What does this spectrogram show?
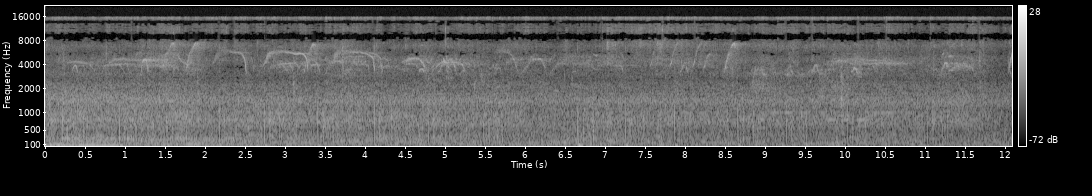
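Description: Small birds chirping: many short, high, arched notes come one after another over a steady background hiss, with one sharp tick about seven seconds in.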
